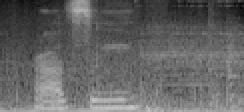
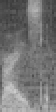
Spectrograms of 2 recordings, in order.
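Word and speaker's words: Wriothesley: Rosley. I never know how to pronounce his name. Risley. It's Risley, isn't it?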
